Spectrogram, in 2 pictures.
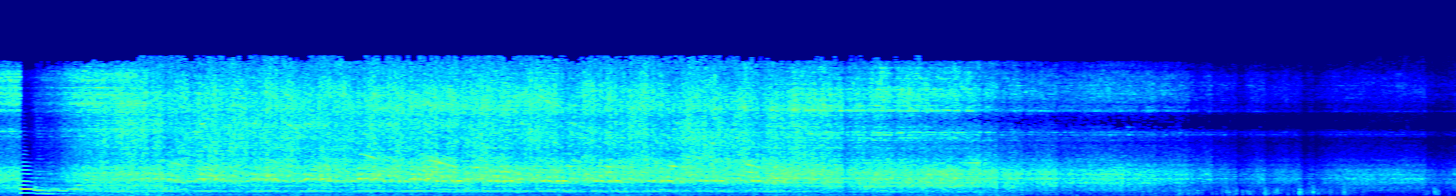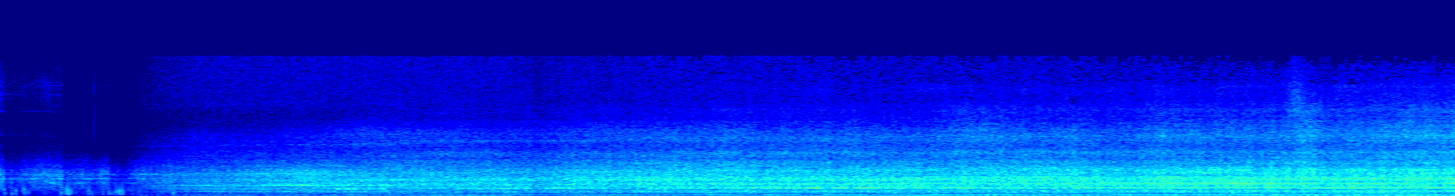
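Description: A train passing through at speed, its wheels clattering over the rail joints and its pitch falling away before it fades to scattered clicks about halfway. Then a steady engine hum builds up as another train comes in.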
